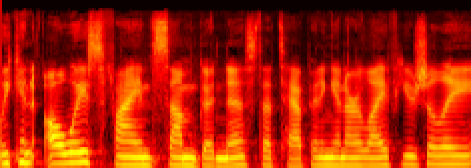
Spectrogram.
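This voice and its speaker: A woman with an unremarkable speaking voice, medium pitch, fairly even intonation and moderate pace, in a dry, close sound with no echo. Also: very clean recording, silent background. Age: 40s. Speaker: counselor. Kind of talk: casual chat.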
